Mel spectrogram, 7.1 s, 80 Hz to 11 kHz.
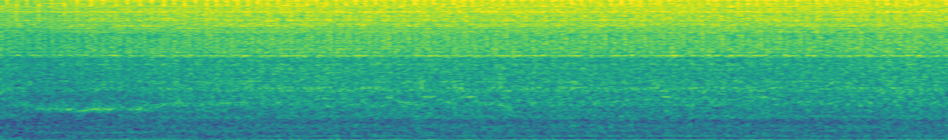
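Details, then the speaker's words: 1988 BMW 325i six-cylinder idling after 6 years of sitting and a fuel pump replacement; steady, even idle with a smooth low hum and no misses or knocks, so the engine idles normally. "It's been 6 years. Wow, that sounds smooth. Oh my gosh."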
